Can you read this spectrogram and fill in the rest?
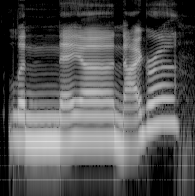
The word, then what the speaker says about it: linea nigra: I started to get the linea nigra, or linea negra, I think is how you say it, linea negra. – Linea nigra. – Yeah, that's exactly how you say it, actually.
